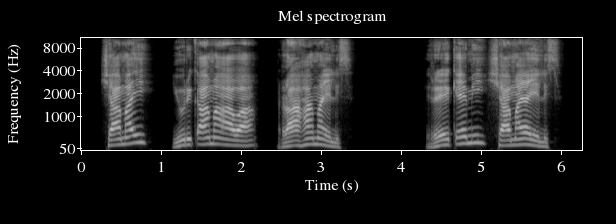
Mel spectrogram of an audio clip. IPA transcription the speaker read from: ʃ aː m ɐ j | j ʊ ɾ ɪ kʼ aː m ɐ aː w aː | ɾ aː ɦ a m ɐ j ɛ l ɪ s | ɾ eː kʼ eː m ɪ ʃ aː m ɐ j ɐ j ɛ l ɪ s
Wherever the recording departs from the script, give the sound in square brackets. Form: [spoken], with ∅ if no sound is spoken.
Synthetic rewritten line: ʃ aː m ɐ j | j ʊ ɾ ɪ kʼ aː m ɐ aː w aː | ɾ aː ɦ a m ɐ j ɛ l ɪ s | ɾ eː kʼ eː m ɪ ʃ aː m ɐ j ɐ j ɛ l ɪ s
